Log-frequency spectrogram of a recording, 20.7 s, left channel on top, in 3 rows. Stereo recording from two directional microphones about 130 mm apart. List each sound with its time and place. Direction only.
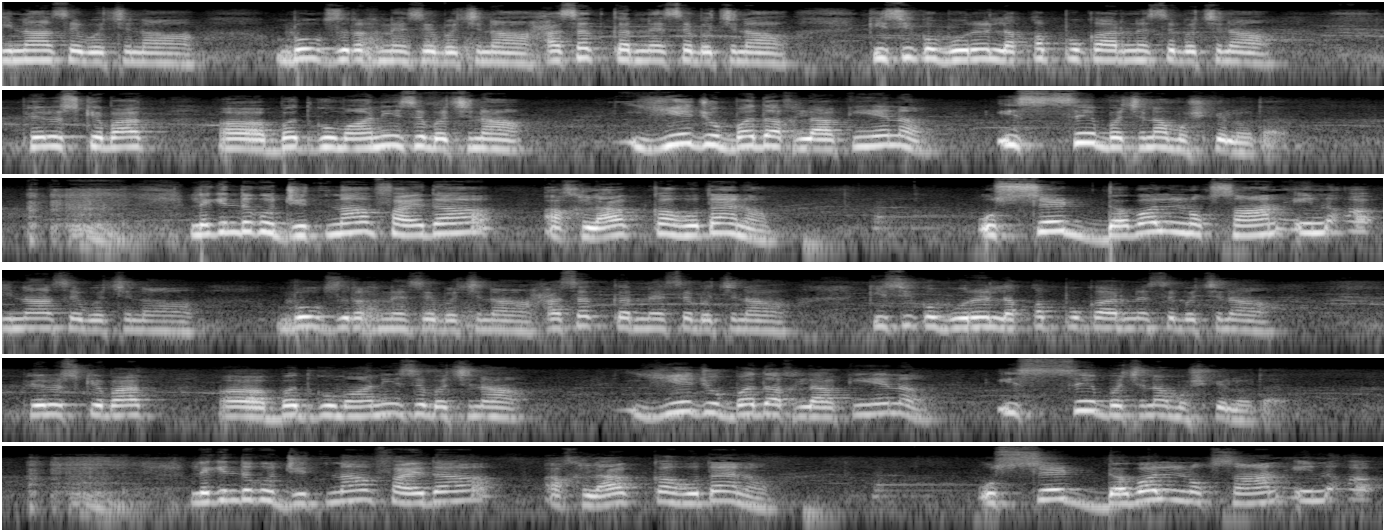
0.0 s a woman's voice: 35° left (ahead or behind)
13.9 s a sound: 25° left (ahead or behind)
14.8 s a woman's voice: 50° left (ahead or behind)
18.7 s a woman's voice: 45° left (ahead or behind)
